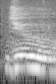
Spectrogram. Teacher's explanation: donc un long ou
